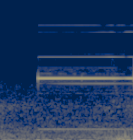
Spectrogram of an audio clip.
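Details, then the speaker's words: Hands-only CPR and AED demonstration: after pads are placed under the left arm and above the right breast, rhythm is analyzed and the device charges, then a training AED sounds a steady high-pitched ready-to-shock alert before the shock button is pushed. "soon as the AED is ready, everyone stand clear. Push the shock button."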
